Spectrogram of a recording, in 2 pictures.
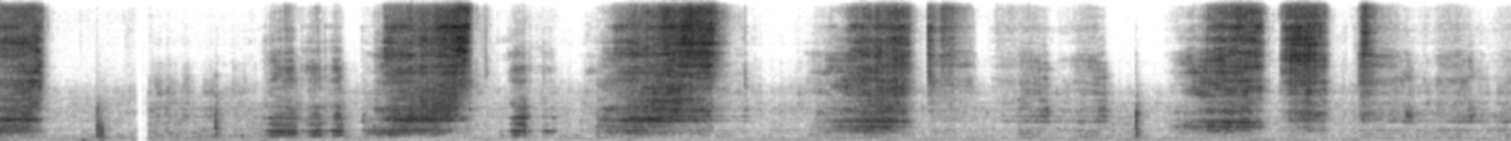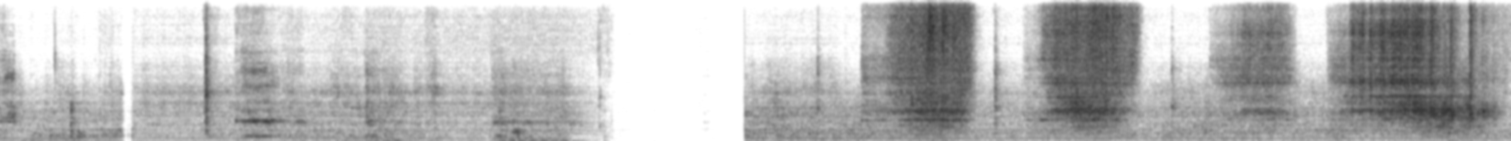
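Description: Wood lathe running with a steady hum while a hand-held turning tool cuts into the end of a spinning wood blank, hollowing it, in repeated scraping bursts of about a second each. The sound drops out for a moment about two-thirds of the way through.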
